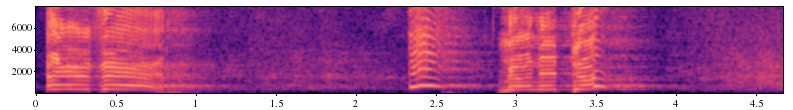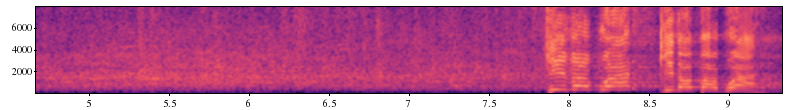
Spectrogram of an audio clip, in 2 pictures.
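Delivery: high, mocking voice of a scornful woman; a woman laughing off a cheap drink, high and scornful; mocking African woman. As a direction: scoff at his cheap offer. Woman mocks stingy invitation.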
